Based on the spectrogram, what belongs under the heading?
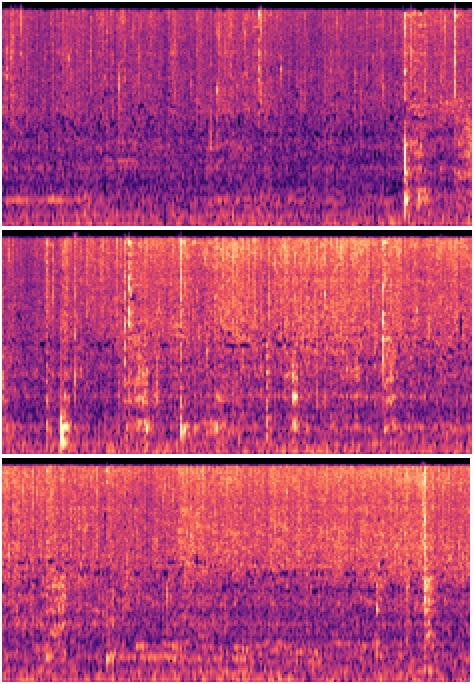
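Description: Sliced ridge gourd and crushed garlic sizzling in hot oil in a kadhai, with a spatula scraping and knocking against the pan from about four seconds in.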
